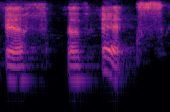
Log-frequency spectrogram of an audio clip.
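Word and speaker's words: f(x): then this is pronounced f of x and f of x equals three plus ten x if this is pronounced f x well and this is pronounced f 9 what replaced the x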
